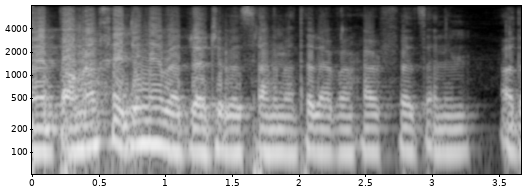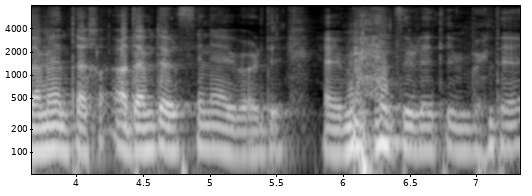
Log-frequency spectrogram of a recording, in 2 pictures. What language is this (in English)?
Persian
